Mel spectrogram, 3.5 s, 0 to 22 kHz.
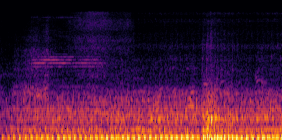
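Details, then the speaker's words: Hero Xtreme 125R motorcycle after service to fix engine noise: steady low thumping at about four beats a second with no knocking or rattle, noise seemingly lower than before; normal engine running. "आवाज पहले से कम लग रही है?"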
